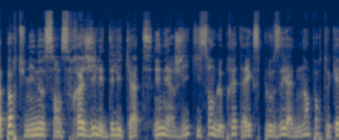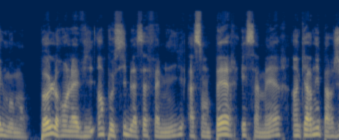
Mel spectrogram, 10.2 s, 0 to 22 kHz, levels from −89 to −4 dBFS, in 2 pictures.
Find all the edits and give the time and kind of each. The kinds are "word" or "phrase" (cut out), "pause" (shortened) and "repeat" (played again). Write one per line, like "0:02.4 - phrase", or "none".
0:02.3 - phrase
